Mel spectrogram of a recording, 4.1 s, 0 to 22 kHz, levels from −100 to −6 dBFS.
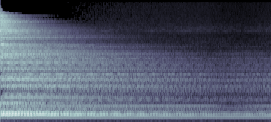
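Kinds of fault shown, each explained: No technical faults are audible anywhere in this sound.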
